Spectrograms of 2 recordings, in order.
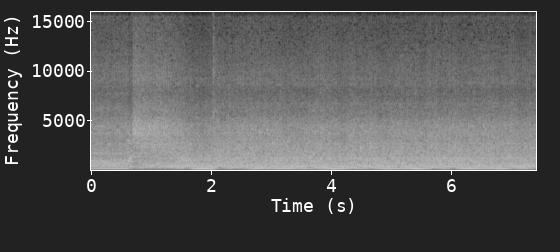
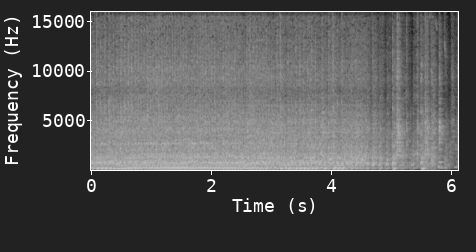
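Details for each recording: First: Craftsman YT4000 riding mower getting an engine swap (original 24 hp Briggs ran low on oil): small single-cylinder engine holds a steady, even hum with no knocks, misses or surging; runs pretty good, normal running. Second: Craftsman YT4000 riding mower running a replacement engine after the original 24 hp Briggs ran low on oil. A loud single-cylinder chugging at a slow, slightly uneven idle before dying down. The idle speed is set too low, and debris in the muffler is burning out.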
